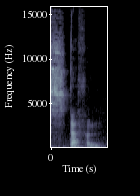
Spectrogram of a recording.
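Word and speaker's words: Stephan: Now, his name is spelled as Steven, but no, it's Stefan.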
